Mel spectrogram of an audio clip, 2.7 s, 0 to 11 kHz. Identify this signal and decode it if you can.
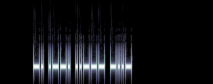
Morse code, heard as a keyed tone, about 50 wpm, 700 Hz. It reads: NP2X
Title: Call Signs Repeated 2x - 50wpm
